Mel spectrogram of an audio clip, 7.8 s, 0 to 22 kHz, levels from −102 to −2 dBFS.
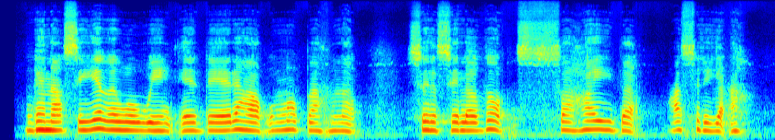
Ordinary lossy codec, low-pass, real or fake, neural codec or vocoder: none; none; fake; codec, 44.1 kHz, 1.7 kbps, Pupu-Codec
